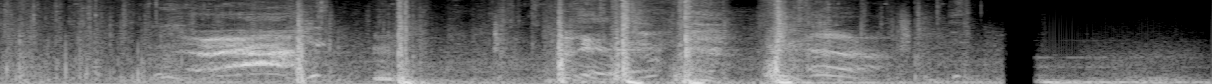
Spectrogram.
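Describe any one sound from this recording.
Fighters grunt and trade heavy blows.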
